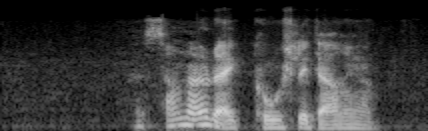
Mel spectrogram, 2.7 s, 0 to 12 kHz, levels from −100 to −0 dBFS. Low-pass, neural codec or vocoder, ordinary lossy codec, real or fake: 7.2 kHz; none; Opus, 32 kbps; real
